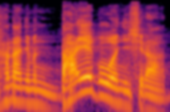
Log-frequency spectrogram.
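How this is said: The stress falls on the words 나의 구원. God saves me rather than judging me. "나의 구원을 강조하면"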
